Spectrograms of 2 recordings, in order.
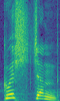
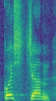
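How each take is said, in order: No difference in how they are said.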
